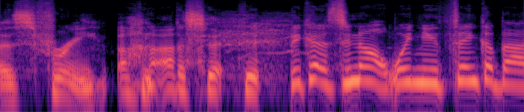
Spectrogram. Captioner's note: laughter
